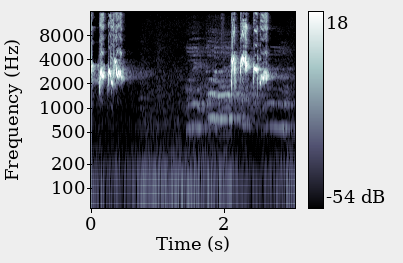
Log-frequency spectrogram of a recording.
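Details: Female red-whiskered bulbul in a cage, singing to stimulate males: a quick rolling three-note warble, a pause with faint tonal whistles, then another fluttering three-note phrase over a soft low hum.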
